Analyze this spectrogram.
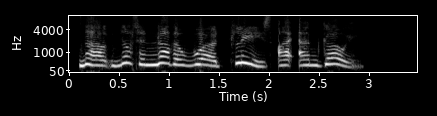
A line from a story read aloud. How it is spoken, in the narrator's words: she cried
